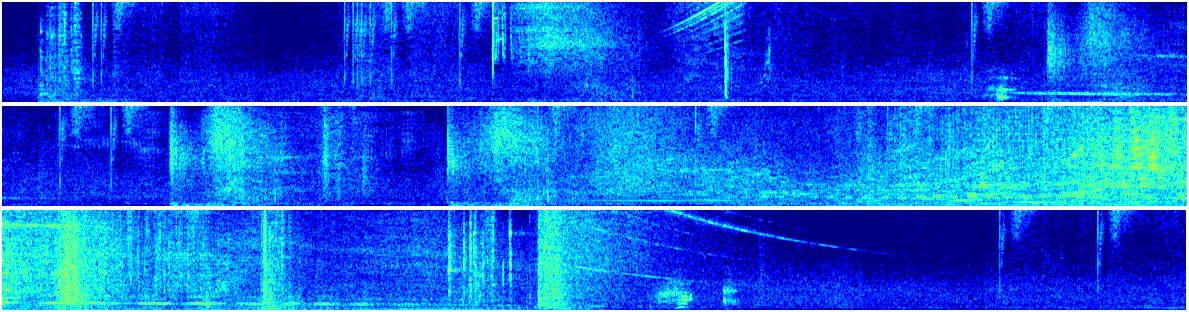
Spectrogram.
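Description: A game's menu gives off soft clicks and whooshes.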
